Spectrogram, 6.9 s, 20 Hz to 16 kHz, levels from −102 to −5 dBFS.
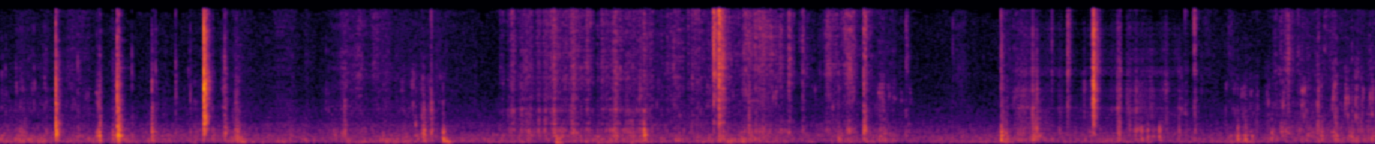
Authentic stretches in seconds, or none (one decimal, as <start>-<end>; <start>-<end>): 0.0-5.1; 5.9-6.9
